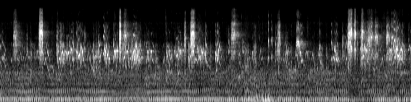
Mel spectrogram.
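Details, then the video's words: Steady lovebird chatter of scratchy squawks and high chirps, punctuated by several sharp, piercing notes. "Lovebirds Sounds Birds Singing"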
